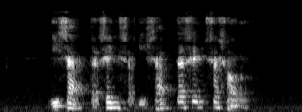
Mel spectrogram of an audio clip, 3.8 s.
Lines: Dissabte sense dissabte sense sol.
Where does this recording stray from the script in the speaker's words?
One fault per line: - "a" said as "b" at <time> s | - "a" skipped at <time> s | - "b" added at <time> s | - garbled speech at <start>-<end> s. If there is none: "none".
none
